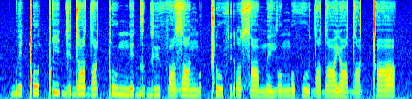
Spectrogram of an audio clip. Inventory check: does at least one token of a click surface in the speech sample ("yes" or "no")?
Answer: yes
